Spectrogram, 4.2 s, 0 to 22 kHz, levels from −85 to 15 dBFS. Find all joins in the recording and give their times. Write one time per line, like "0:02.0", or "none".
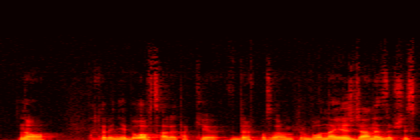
0:00.9
0:02.9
